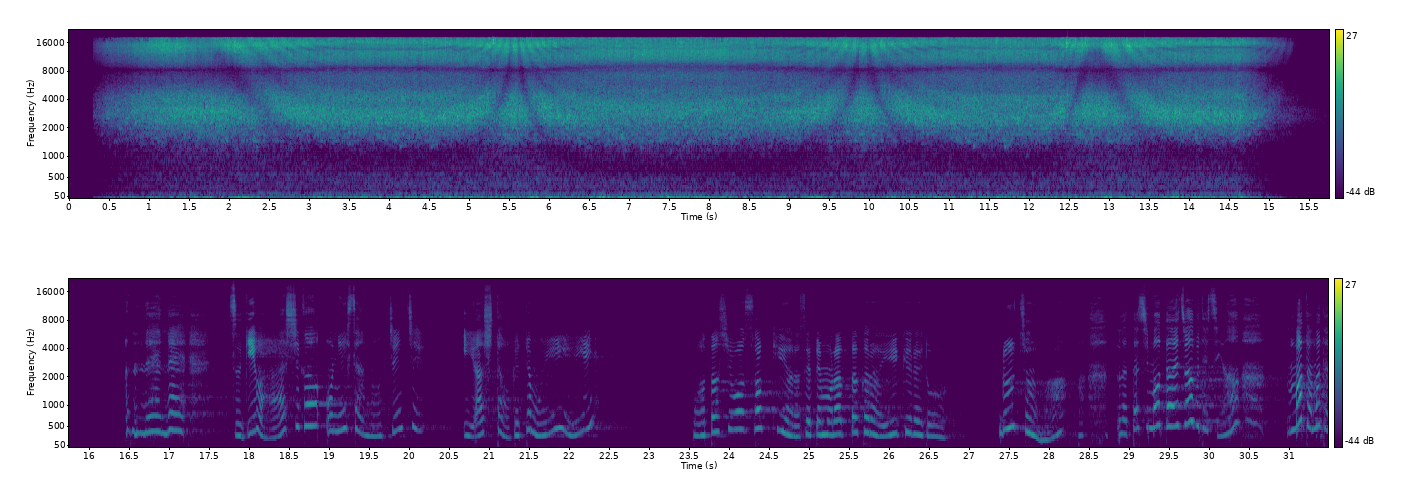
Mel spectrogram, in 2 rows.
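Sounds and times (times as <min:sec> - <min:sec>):
shower water spraying: 0:00.3 - 0:15.3
speech: 0:18.6 - 0:22.4, 0:23.6 - 0:26.8, 0:27.4 - 0:31.4.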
